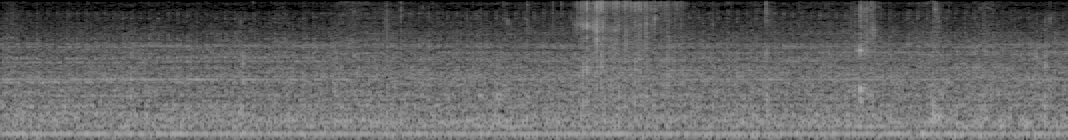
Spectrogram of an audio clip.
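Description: Chewing a bite of homemade pizza with a crispy top crust: a few faint crunches, the clearest about three seconds in, over a steady low hum.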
